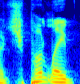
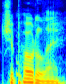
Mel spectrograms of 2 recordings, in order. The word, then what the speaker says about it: Chipotle: my favorite thing is chipotle it's just it's very i remember you it's very melodic it's very like rhythmical chipotle two syllables chipotle three three three chipotle not four syllables yeah i love it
